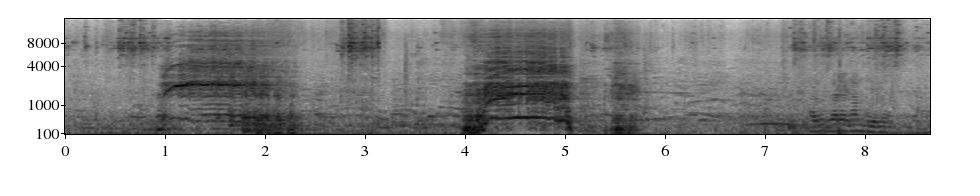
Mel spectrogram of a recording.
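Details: An excited horse in a playful mood calls again and again: two strong, shaky whinnies about three seconds apart, each roughly a second long, with people talking around it.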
